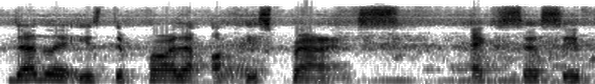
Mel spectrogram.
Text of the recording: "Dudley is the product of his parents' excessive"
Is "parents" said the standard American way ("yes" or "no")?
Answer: yes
